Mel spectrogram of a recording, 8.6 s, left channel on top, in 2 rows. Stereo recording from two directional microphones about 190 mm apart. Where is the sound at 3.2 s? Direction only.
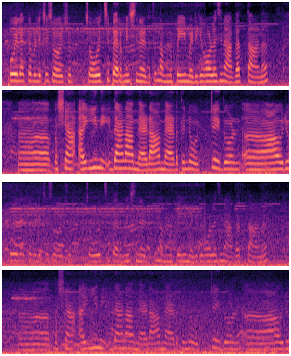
45° left (ahead or behind).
